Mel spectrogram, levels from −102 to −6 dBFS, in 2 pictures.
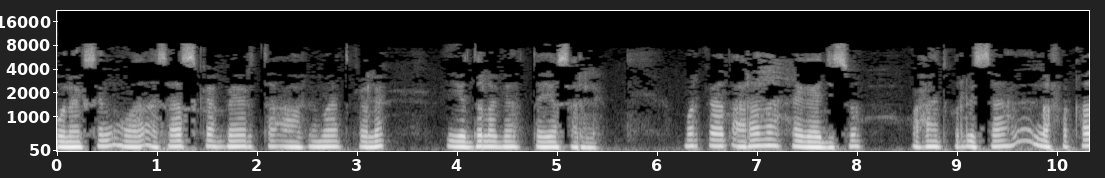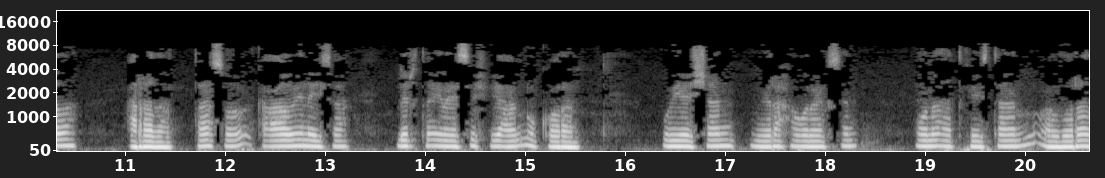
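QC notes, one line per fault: Throughout: heavy MP3 compression, likely from a low-bitrate encode; the damage fits something around 24 kbps. Nothing reaches above 8.3 kHz, so the speech has lost its top end and the s sounds come across dull. Starved for bits, the encoder has zeroed the weaker frequency lines, and they switch on and off from frame to frame, which gives the watery, swirly texture you hear, with metallic chirps on sibilants and smeared attacks.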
